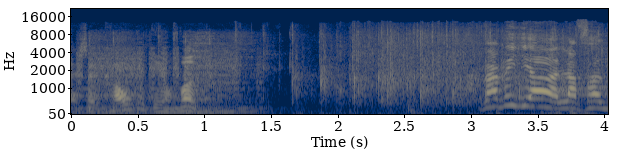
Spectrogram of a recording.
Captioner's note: applause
